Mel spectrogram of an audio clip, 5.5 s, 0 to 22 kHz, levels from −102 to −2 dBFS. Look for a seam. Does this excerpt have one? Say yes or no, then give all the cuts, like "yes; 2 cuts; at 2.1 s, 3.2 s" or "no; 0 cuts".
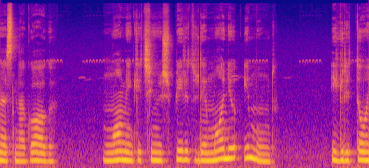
yes; 1 cut; at 3.0 s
